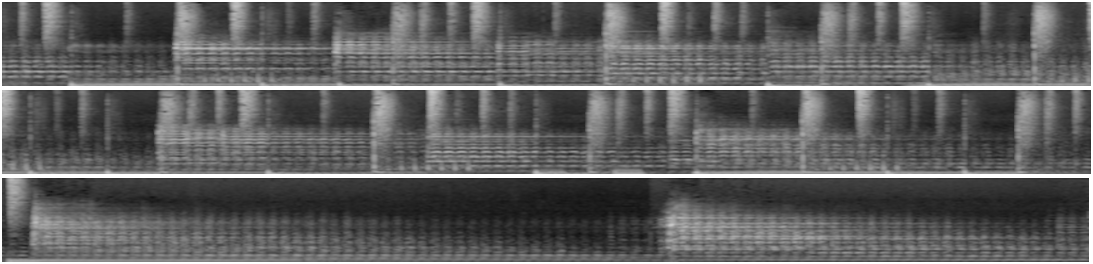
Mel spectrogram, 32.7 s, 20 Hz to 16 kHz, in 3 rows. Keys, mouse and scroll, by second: 0.0 scroll up 1, 0.1 scroll down 1, 1.7 scroll up 1, 9.5 scroll down 1, 10.0 scroll up 1, 11.7 scroll up 1, 14.0 scroll up 1, 16.7 scroll down 1, 18.1 scroll up 1, 24.8 scroll down 1.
